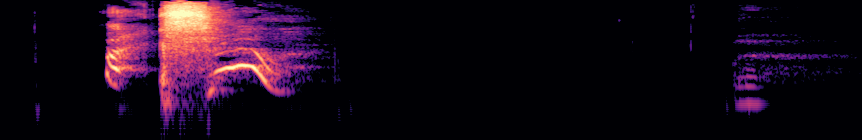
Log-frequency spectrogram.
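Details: A sharp in-breath followed by one loud explosive sneeze, then quiet, from the person's own irritated, "tortured" sneezy nose at Christmas; an ordinary sneeze.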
